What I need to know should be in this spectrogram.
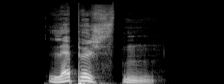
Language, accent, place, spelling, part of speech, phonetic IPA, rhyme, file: German, Germany, Berlin, läppischsten, adjective, [ˈlɛpɪʃstn̩], -ɛpɪʃstn̩, De-läppischsten.ogg
- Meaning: 1. superlative degree of läppisch 2. inflection of läppisch: strong genitive masculine/neuter singular superlative degree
